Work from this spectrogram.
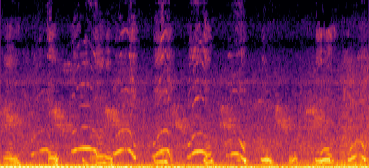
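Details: Several squeaky, arched whines in quick succession from newborn puppies in Cambodia, about three per second, over a loud low hum, recorded on a phone.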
